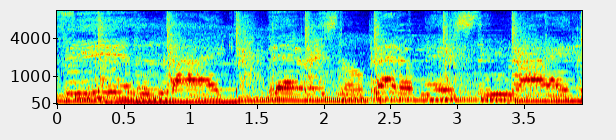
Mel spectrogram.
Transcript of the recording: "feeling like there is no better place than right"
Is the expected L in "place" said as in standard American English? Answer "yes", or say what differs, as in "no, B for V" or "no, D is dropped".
no, L is dropped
